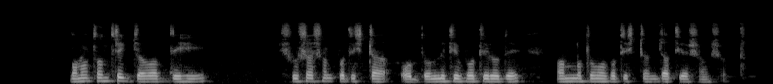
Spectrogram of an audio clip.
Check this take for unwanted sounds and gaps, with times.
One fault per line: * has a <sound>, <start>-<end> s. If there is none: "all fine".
all fine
